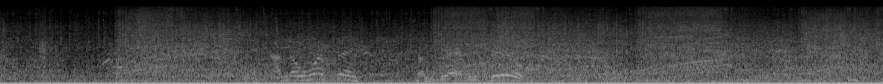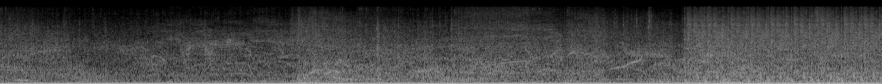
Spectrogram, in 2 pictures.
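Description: A chainsaw engine idles with a steady low rumble.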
